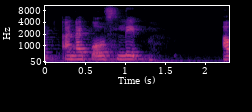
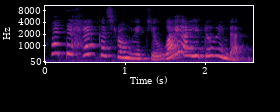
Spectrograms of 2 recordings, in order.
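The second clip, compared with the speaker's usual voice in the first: high-pitched mock scolding teacher; 11 semitones higher than usual. Teacher yelling at the girl with the knife, high and shrill. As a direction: play the shocked, angry teacher.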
